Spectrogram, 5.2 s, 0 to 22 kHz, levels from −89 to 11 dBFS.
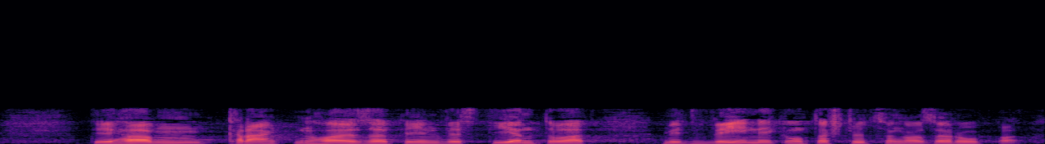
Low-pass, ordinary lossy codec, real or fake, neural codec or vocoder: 5.4 kHz; none; fake; codec, 16 kHz, 8 kbps, FreqCodec, larger model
